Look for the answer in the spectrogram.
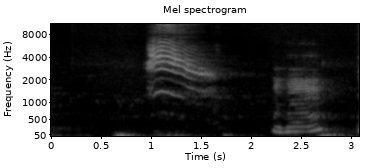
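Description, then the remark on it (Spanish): A cat meows twice: first a high, thin, falling cry, then after a short pause a longer, lower, drawn-out meow, with faint background noise. “Miau.”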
